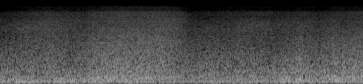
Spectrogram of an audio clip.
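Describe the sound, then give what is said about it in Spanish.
A steady, loud roar of rough surf on the Cantabrian Sea fills the whole stretch, waves churning and breaking with a slight swell partway through, and no voices. “El mar Cantábrico, tan bravo e impredecible, sigue siendo causa de numerosas desgracias por toda la costa.”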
